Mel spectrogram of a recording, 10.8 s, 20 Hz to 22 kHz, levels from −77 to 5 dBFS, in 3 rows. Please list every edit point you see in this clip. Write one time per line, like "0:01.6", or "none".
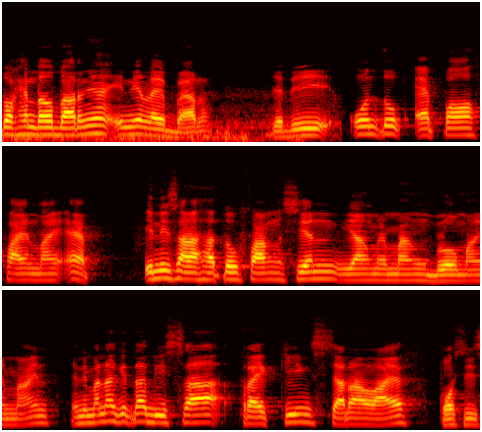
0:02.5
0:07.6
